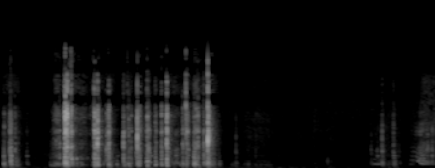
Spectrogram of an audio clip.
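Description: Plastic toy truck trailers clicking and clattering against each other as they are handled, a quick run of small clicks lasting about a second and a half.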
